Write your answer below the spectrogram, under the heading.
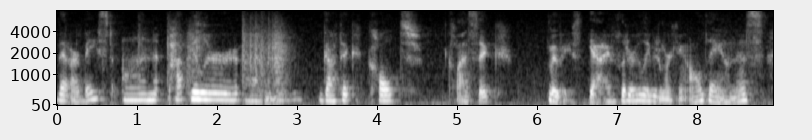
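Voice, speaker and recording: A woman speaks quietly at a fairly slow pace, her pitch medium with ordinary variation, over noticeable background noise. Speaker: vlogger and candle maker. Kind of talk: casual vlog chat. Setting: home at night.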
